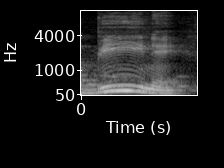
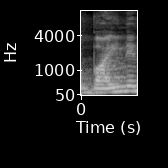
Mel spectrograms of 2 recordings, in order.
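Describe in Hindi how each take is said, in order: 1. पहला स्वर 'bee' में 'ee' जैसा बोला जाता है। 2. पहला स्वर 'bite' में 'ai' जैसा बोला जाता है। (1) "जहां पे आई ई इकट्ठा आता है ना, उसको हम जर्मन जुबान में ई प्रोनाउंस करते हैं" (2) "या इसको बाई ने नहीं पढ़ना"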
